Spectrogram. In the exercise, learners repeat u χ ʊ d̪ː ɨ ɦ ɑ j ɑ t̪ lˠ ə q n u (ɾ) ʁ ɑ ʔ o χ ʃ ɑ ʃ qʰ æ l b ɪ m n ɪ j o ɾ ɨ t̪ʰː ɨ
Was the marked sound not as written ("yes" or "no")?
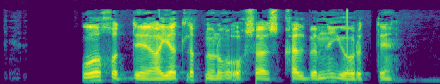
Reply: no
